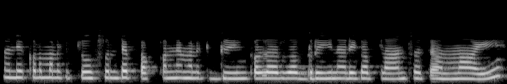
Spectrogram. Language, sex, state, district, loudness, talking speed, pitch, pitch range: Telugu, female, Telangana, Karimnagar, -17 LUFS, 175 wpm, 280 Hz, 275-300 Hz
